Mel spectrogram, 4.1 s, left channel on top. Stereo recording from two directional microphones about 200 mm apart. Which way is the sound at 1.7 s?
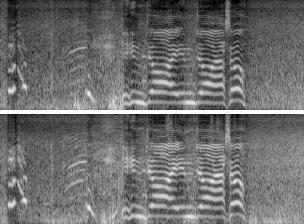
20° left (ahead or behind).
